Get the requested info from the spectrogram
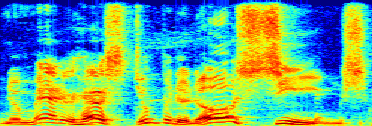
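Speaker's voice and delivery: slow, high and loud cranky griping; curmudgeon. Acted. Correcting how Jack's line is said, hammed-up curmudgeon. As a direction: grumble it out like a put-on curmudgeon. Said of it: "He's a curmudgeon".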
